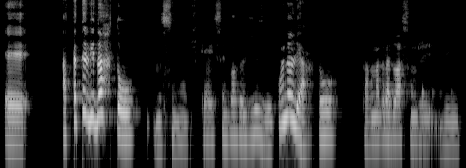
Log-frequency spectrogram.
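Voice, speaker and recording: A woman, an interview guest explaining in a searching, conversational way and repeating phrases for emphasis. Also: fairly low pitch. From Bahia, Brazil. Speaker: interview guest, playwright and actress.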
